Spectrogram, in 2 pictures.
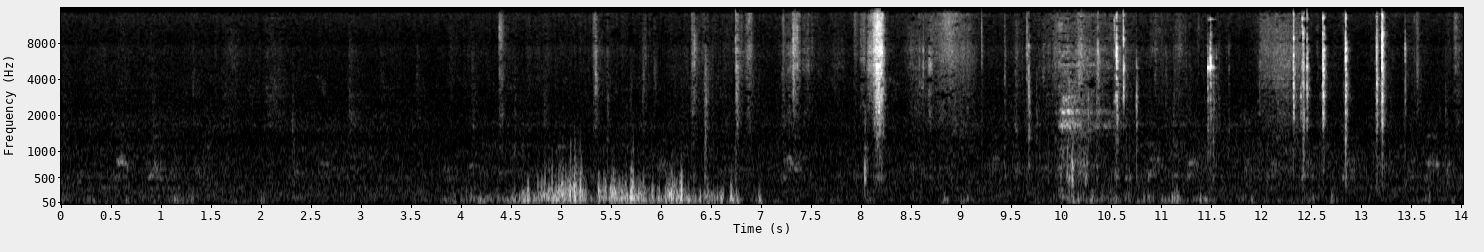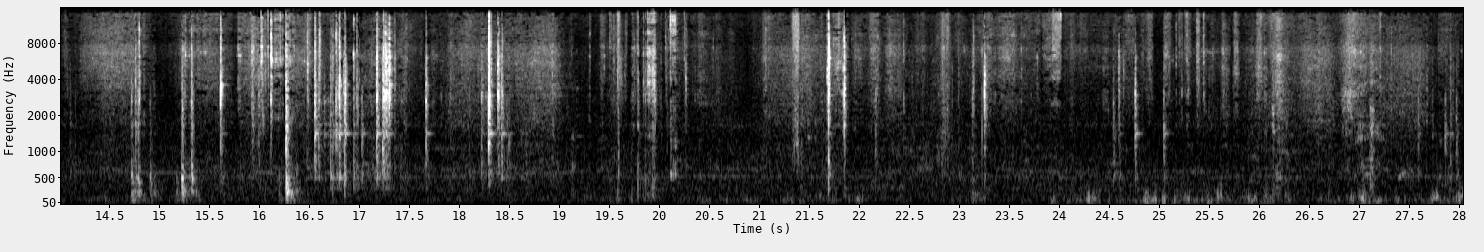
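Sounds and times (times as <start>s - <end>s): metal tools clinking: 15.6s - 18.7s.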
